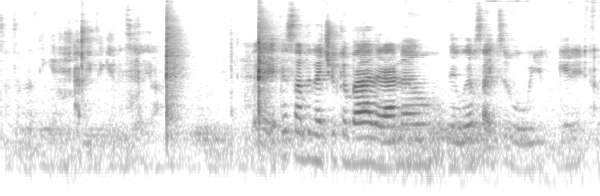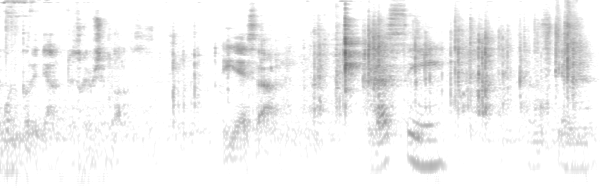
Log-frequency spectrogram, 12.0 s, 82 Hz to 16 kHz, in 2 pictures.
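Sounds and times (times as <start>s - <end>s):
plastic wrapping clicks and crinkles: 7.7s - 12.0s.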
